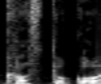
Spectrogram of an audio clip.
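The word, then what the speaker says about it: コストコ: because we call it kostoko in japan but we pronounce we pronounce the t in japan but um they sell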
